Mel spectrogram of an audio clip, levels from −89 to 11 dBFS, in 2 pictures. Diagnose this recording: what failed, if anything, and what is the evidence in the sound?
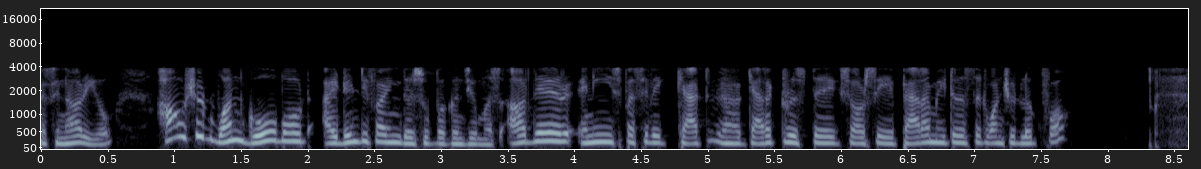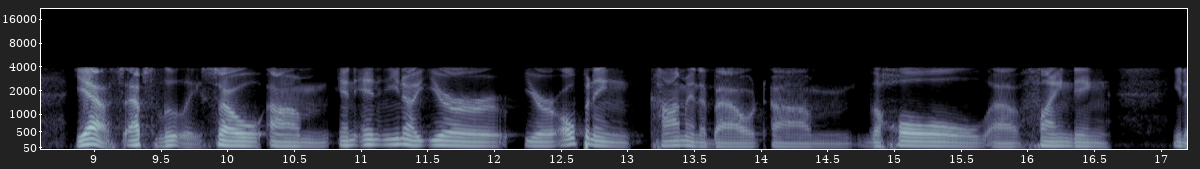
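Nothing in the speech signal points to a failure at any stage of the chain, with level, timing and continuity all holding steady throughout.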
